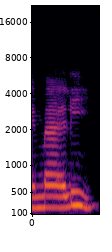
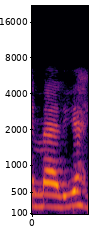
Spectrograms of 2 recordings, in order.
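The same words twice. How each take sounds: First: Mali ending cleanly on the i; mali said without any yah ending, as the right form; mali, short clean ending; correct form. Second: Maliyah with a final yah and breathy h added; wrong ending. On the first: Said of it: "you say mali". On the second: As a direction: maliyah said with the extra ending, as a learner should not. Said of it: "You would not say maliyah". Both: Shown as a demonstration.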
